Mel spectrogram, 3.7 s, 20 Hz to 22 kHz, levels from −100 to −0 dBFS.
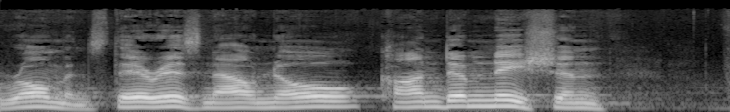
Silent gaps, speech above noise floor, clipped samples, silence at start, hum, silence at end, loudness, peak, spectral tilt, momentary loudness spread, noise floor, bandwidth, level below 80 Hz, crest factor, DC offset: none; 35 dB; under 0.1%; 0 s; none; 0.65 s; -22 LUFS; -6 dBFS; -6 dB/octave; 7 LU; -56 dBFS; 16.5 kHz; -70 dBFS; 16 dB; under 0.1%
